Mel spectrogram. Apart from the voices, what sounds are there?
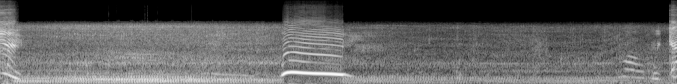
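6 hp outboard motorboat passing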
